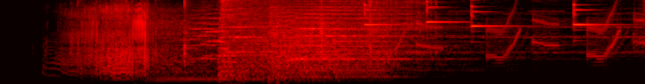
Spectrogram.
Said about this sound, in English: Phoebe just farted!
